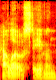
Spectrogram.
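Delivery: put-on deep narrator voice. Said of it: "in a Morgan Freeman voice".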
